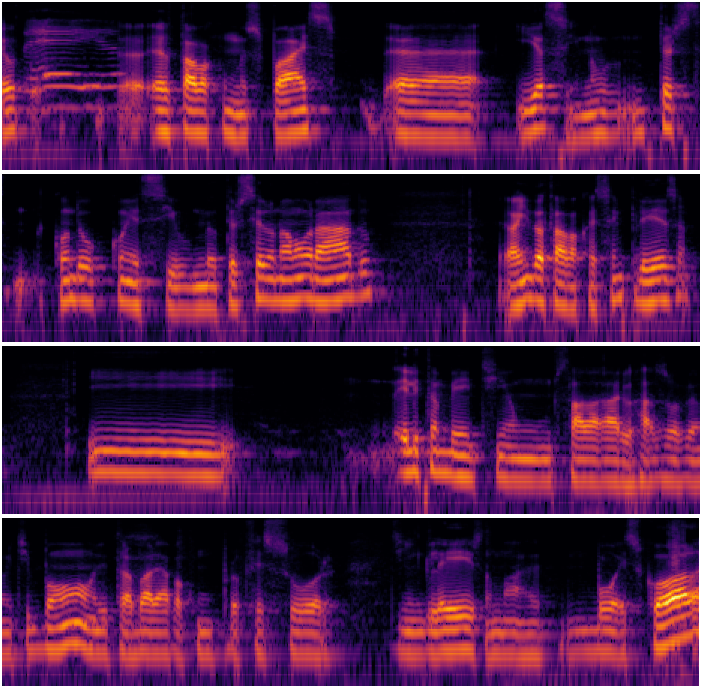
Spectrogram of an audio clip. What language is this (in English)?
Portuguese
